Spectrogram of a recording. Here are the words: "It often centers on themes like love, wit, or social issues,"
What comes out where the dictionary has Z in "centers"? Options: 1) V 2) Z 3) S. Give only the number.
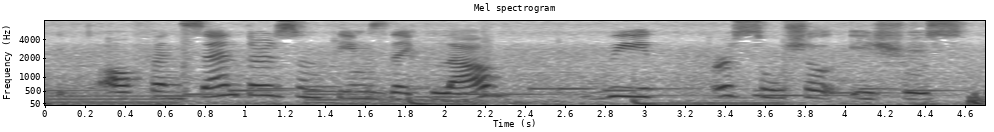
3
